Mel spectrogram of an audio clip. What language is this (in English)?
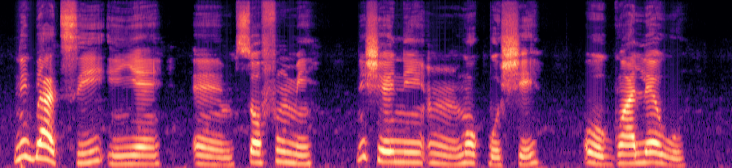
Yoruba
